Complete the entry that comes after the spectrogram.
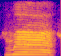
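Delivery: loud, high bleating wail; imitated baby cry. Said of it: "When the kid starts crying".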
